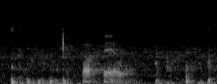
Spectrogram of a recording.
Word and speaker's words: papel: Papel. Papel. Sílaba tônica, papel. É essa daqui, ó. Sílaba tônica é a última.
